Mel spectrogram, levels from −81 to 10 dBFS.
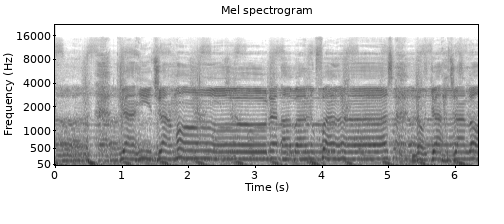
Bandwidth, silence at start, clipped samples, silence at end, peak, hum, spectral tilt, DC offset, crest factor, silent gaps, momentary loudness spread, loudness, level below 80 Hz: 15.5 kHz; 0 s; under 0.1%; 0 s; -4 dBFS; none; -4.5 dB/octave; under 0.1%; 14 dB; none; 3 LU; -17 LUFS; -30 dBFS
